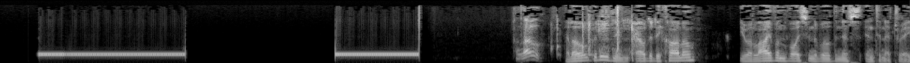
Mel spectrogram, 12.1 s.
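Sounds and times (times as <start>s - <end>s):
telephone tone as a call goes out: 0.5s - 2.5s, 4.5s - 5.6s
speech: 6.9s - 12.1s.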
